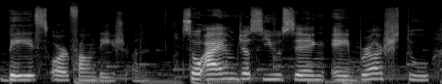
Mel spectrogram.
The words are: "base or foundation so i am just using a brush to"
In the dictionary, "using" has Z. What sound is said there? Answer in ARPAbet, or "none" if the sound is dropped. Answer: S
